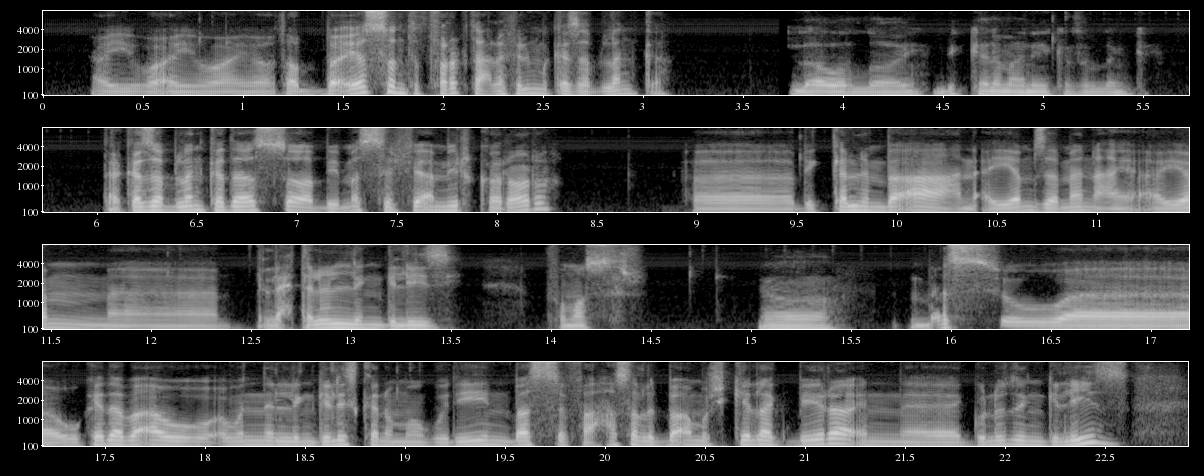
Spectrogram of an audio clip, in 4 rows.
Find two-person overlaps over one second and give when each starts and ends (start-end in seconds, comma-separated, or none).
none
